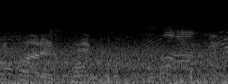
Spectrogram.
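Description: Faint, high-pitched children's voices calling out during play, scattered short calls over a steady low background noise outdoors.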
